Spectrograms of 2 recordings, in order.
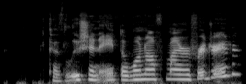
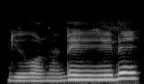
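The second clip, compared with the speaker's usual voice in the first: normal talking voice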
